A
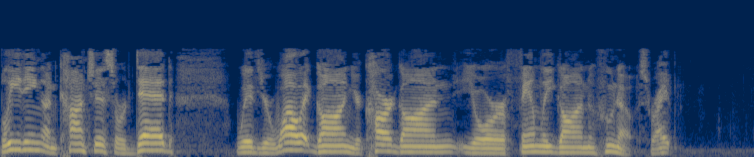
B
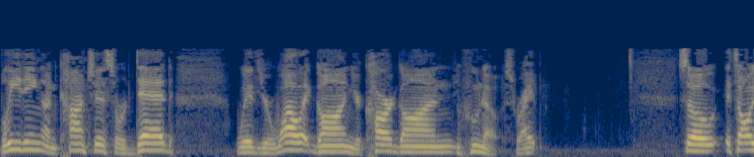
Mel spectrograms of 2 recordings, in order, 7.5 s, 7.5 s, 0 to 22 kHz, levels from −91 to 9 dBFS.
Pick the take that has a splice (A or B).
B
